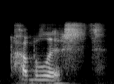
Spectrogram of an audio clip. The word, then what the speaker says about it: published: and you said published so remember with the Ed endings um it really depends on the on on the word before it so if you have a t uh t or a d and then a k uh a TR D it's it's an that you have the Eed D sound okay but with this one it's a t sound published okay and then also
